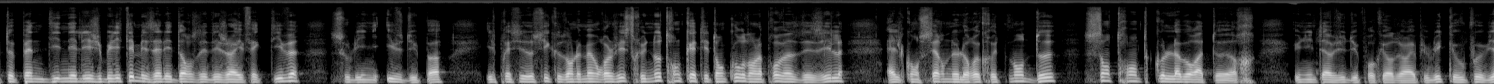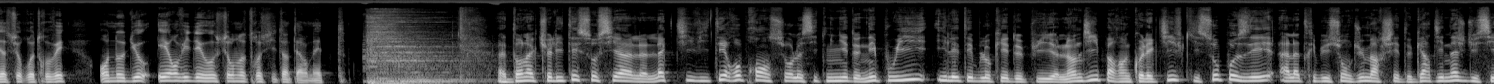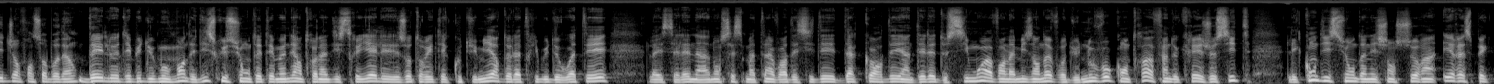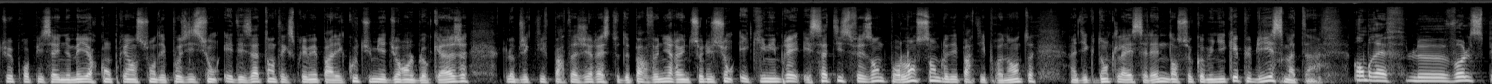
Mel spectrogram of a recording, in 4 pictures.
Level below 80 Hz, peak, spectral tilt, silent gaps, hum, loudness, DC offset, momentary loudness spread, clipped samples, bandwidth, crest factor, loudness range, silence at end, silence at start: -46 dBFS; 0 dBFS; -6 dB/octave; none; none; -16 LUFS; under 0.1%; 7 LU; under 0.1%; over 20 kHz; 16 dB; 3 LU; 0.1 s; 0.05 s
